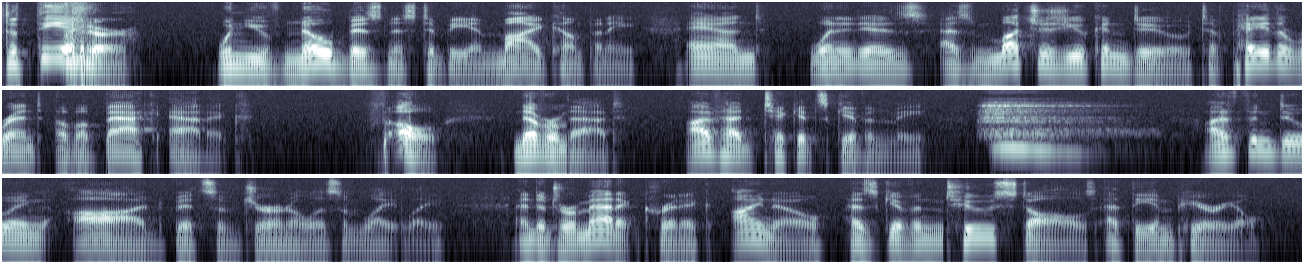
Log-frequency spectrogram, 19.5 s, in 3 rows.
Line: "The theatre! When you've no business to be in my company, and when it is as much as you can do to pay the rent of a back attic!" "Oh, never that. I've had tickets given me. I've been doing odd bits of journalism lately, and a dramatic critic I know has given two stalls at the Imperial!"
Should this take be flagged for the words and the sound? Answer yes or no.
yes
